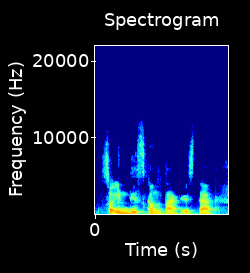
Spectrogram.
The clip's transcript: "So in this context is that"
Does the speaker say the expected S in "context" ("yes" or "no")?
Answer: no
